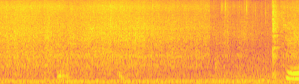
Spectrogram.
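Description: Water lily stems sizzle in a pan with turmeric and chili powder, a steady, fairly loud frying hiss with a few light clinks and stirring knocks toward the end and no speech.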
